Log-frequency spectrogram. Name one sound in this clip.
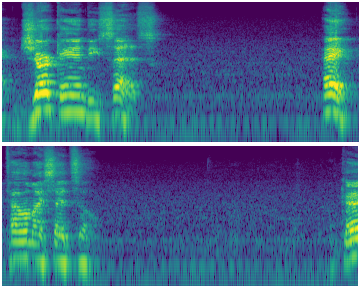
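A middle-aged man speaks with animation close to a microphone, in short bursts.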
